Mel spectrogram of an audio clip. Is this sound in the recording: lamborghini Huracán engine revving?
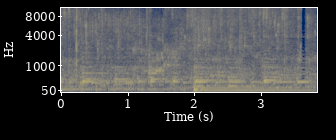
no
